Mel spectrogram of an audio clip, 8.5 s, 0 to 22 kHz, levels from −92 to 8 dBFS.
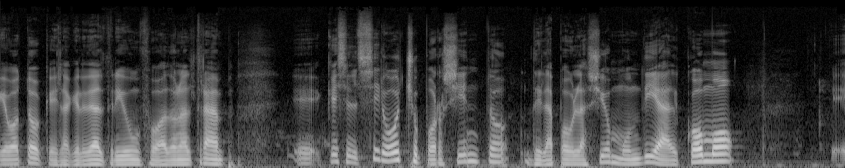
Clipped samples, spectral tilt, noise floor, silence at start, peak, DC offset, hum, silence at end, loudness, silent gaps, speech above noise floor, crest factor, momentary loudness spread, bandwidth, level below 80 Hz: under 0.1%; -6.5 dB/octave; -47 dBFS; 0 s; -2 dBFS; under 0.1%; none; 0 s; -19 LUFS; none; 29 dB; 18 dB; 10 LU; 14.5 kHz; -42 dBFS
